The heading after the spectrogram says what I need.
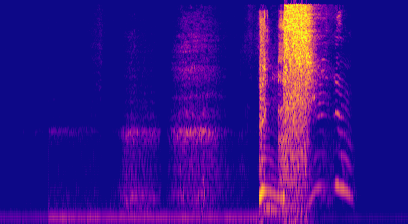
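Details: Stifled sneezes from a person at the start of a cold with a pounding headache: quiet breathy inhalations build up, then a loud, partly held-back sneeze with a short second burst.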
